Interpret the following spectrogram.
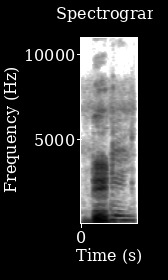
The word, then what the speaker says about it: dead: डेड। क्या लिखा? डेड। तो EA का उच्चारण क्या हुआ?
